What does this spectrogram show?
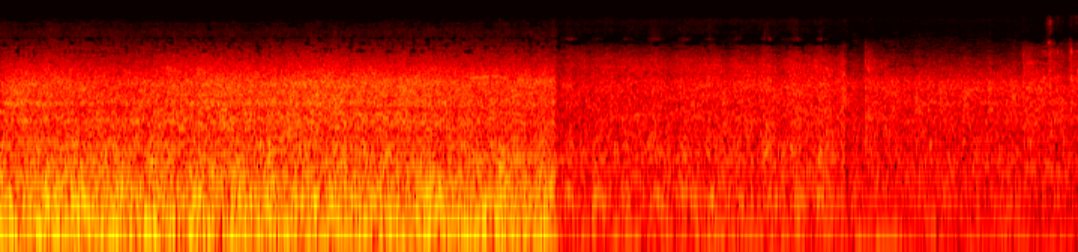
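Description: Train running along the rails close by, a steady rumble with wheel clatter. It starts suddenly and loud, then drops to a lower level about four and a half seconds in.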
